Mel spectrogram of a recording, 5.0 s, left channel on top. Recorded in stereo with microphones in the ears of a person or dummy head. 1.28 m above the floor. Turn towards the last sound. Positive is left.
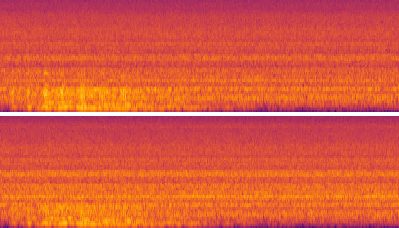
turn(degrees=80)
